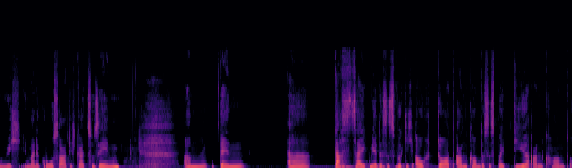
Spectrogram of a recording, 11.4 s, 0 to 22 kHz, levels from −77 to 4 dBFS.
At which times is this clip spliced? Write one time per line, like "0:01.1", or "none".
0:03.6

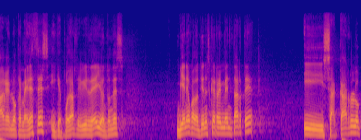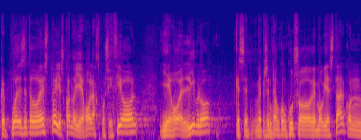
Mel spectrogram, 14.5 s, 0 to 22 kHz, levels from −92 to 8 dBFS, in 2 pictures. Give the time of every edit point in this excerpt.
none

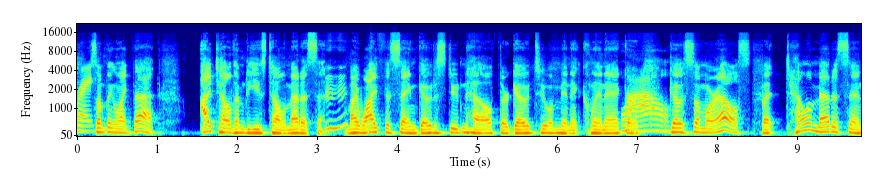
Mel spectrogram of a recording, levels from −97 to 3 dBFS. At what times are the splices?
0:08.5

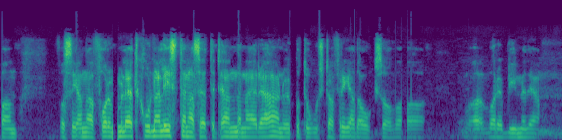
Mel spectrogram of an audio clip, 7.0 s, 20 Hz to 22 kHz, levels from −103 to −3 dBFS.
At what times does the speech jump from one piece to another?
none

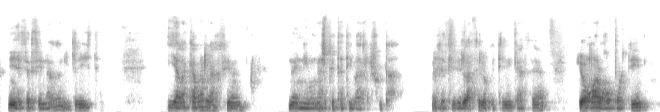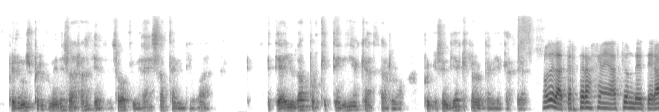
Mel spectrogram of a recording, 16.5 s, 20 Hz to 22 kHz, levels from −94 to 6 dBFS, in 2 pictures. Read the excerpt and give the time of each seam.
0:15.0

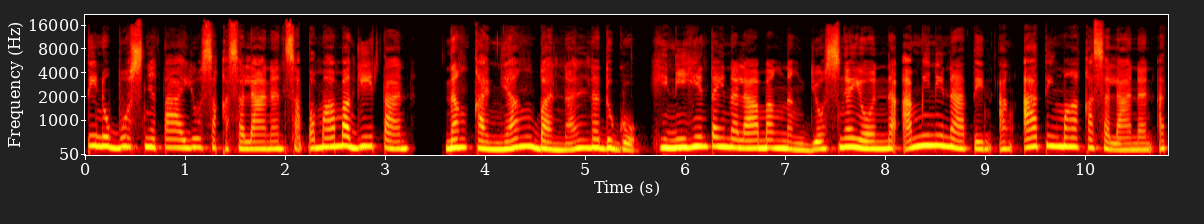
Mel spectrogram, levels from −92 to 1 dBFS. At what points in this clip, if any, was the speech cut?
0:05.6

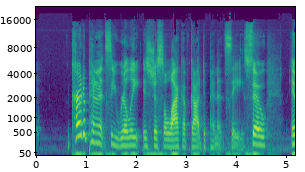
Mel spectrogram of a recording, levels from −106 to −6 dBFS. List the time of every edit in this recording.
0:02.1

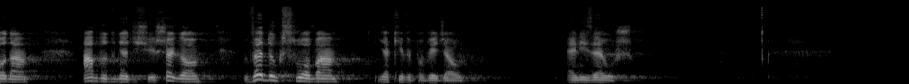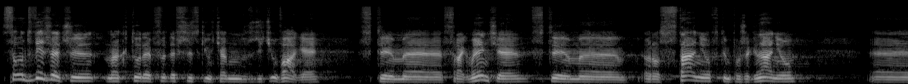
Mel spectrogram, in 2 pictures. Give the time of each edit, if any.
none

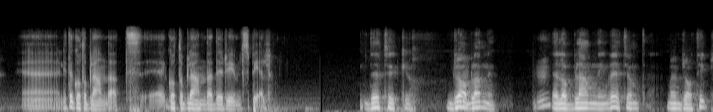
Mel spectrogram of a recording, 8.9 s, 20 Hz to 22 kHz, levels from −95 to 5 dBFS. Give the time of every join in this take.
none

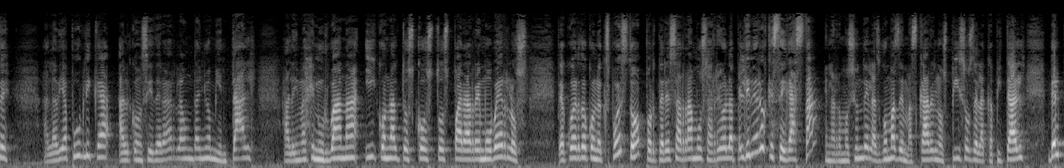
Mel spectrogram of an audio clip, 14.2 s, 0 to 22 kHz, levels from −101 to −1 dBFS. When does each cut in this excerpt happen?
0:09.8

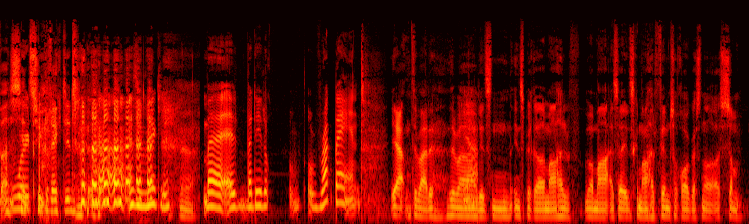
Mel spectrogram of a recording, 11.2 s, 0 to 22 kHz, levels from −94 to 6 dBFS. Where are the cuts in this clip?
0:03.0
0:07.2

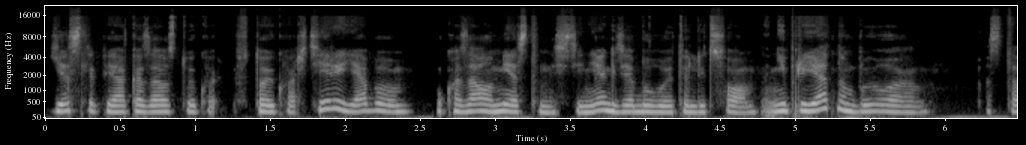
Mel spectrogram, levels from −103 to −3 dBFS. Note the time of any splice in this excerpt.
0:04.8

